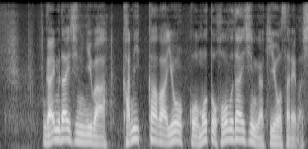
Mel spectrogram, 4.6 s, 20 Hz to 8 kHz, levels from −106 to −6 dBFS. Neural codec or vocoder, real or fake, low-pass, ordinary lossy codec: autoencoder, 48 kHz, 32 numbers a frame, DAC-VAE, trained on Japanese speech; fake; 7.2 kHz; none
